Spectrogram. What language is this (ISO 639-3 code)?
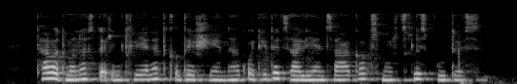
kat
